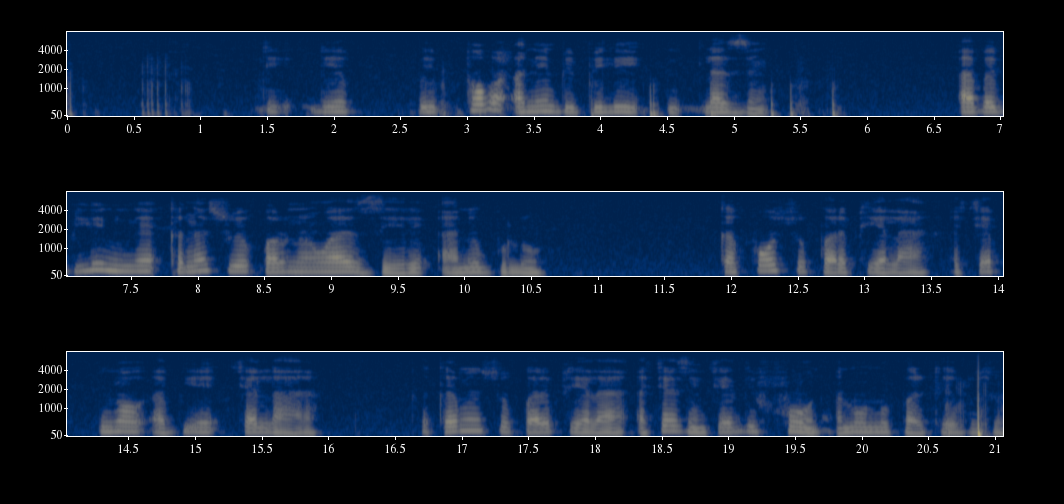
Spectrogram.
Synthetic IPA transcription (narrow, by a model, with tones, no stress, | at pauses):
dɪ˨ɛ˨ | bɪ˨pɔ˦bɔ˦ʔa˨nɪ˦bɪ˨bi˨li˦la˦zɪ˨ŋ | a˨ba˨bi˨li˦mi˨nɛ˦ka˨ŋa˦su˦e˦k͡pa˨ɾʊ˦na˦waː˦zeː˨ɾɪ˦a˨nɪ˦bu˨lo˦ | ka˨pʰɔ˦sʊ˦k͡pa˨ɾɪ˦pɪ˨jɛ˨laː˦a˨t͡ʃɛ˦ | ɲɔ˦˨a˨bɪ˦ɛ˦t͡ʃɛ˦laː˨ɾa˨ | ka˨ka˦ɾmɪ˦n˦sʊ˨k͡pa˨ɾɪ˦pɪ˨ɛ˨laː˦a˨t͡ʃɛ˦zɪ˨nt͡ʃɛ˦dɪ˦fo˦˨na˨nʊ˦nʊ˦pa˨ɾɪ˨kʰɛ˦ɛ˦bu˨zu˨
